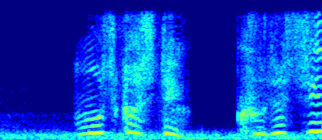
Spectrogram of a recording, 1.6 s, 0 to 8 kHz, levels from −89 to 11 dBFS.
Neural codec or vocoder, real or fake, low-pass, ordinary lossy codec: none; real; 7.2 kHz; none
